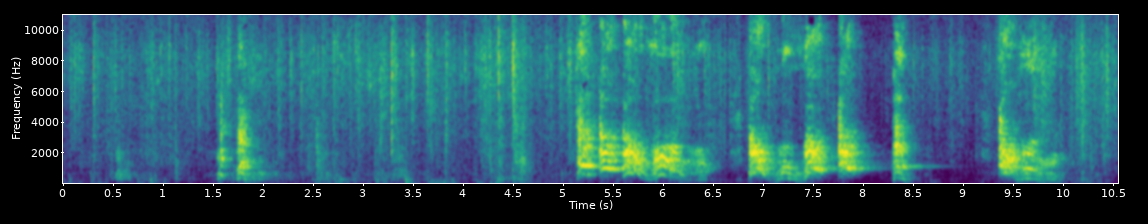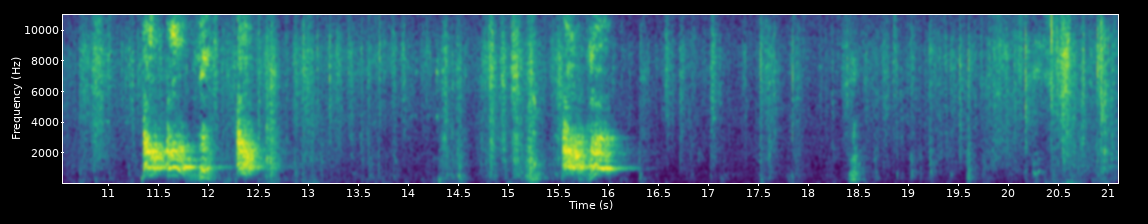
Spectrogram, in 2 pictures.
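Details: Miniature Jack Russell terrier puppies at play with a new learning toy give sharp, high yapping barks and yips in bursts of several, separated by short quiet gaps and light scuffling.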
